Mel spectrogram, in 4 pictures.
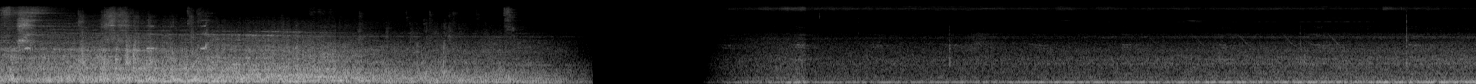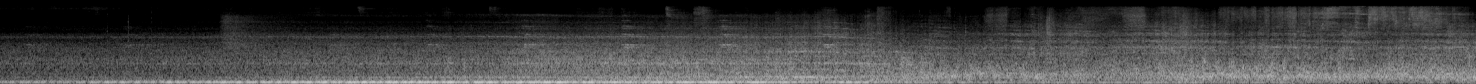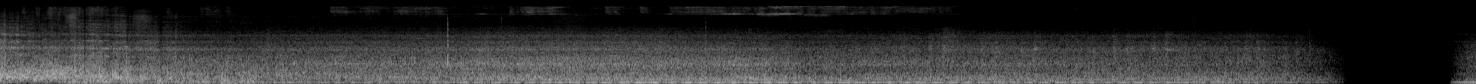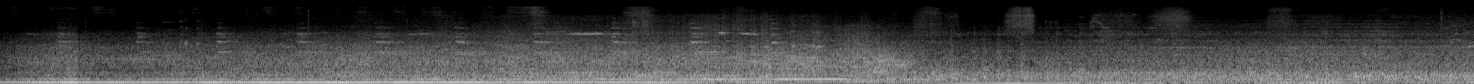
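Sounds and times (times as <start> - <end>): train wheels clattering on rails: 0.0 - 4.8, 44.8 - 59.0
diesel train engine hum: 7.4 - 42.9, 44.1 - 59.0.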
